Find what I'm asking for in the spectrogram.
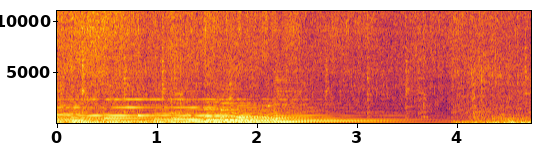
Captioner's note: water boiling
